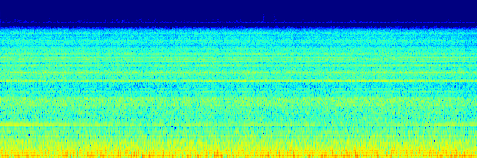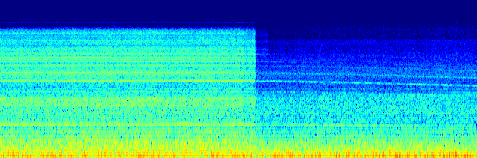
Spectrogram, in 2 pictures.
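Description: Jumbo jet engines roar steadily in Microsoft Flight Simulator on a Riyadh to Addis Ababa flight, a loud broad cabin drone with a thin tonal whine that cuts to a softer rumble near the end.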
